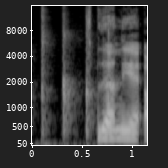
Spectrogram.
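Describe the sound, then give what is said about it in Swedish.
Three sharp, evenly spaced hand claps by a person applauding someone's singing, followed immediately by a person's sustained voice. “Ja, alltså, jag applåderar.”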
